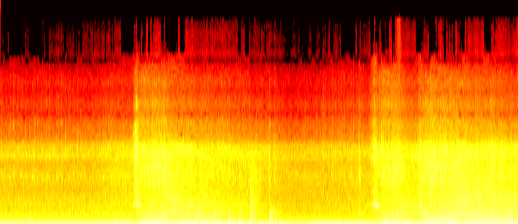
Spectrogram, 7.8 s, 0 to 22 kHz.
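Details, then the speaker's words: 2005 GMC Yukon V8 revved in blips with new Flashark headers on a straight pipe with cats: raspy puffing tick over the exhaust note from a leak at the header collector; the owner suspects the donut and gasket seal. "Nice and quiet. Sounds like it. Yeah, she's leaking."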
